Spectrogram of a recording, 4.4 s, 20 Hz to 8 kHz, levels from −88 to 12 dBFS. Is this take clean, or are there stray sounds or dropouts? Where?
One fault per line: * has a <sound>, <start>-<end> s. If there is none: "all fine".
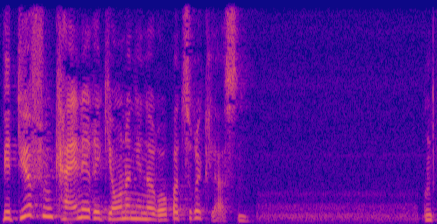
all fine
